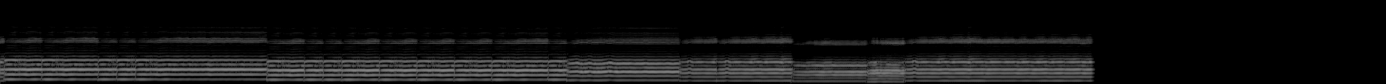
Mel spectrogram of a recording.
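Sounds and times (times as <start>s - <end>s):
chorus singing: 0.0s - 11.0s.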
